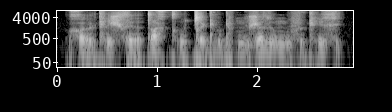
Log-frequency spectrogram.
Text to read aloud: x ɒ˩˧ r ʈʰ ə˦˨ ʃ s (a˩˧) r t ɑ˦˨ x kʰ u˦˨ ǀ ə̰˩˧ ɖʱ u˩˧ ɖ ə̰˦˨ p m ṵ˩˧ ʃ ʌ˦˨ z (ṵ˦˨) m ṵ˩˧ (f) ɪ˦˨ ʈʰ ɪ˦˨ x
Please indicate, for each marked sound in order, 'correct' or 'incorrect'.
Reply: incorrect: ə˩˧, correct, correct

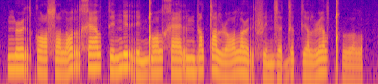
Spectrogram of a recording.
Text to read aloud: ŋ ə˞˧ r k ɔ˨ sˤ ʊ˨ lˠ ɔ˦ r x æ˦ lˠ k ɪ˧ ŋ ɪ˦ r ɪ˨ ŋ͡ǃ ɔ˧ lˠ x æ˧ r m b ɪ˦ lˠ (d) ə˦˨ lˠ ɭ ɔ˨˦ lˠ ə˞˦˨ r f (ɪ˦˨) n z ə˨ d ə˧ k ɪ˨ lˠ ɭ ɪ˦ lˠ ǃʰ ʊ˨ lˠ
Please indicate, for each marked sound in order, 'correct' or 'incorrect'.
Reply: incorrect: tˤ, incorrect: ɪ˨

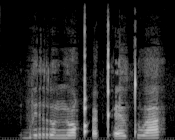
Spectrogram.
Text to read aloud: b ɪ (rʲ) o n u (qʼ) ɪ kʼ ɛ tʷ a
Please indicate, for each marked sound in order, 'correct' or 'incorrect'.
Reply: incorrect: r, correct

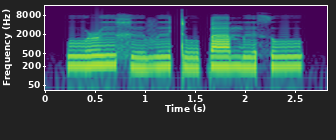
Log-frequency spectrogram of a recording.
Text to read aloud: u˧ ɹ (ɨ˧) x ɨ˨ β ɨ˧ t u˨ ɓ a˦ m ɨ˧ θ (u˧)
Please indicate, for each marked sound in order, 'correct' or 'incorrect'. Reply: incorrect: ɨ˦, incorrect: u˦

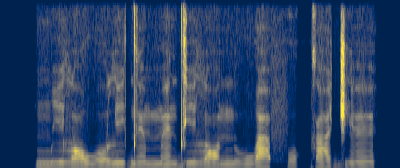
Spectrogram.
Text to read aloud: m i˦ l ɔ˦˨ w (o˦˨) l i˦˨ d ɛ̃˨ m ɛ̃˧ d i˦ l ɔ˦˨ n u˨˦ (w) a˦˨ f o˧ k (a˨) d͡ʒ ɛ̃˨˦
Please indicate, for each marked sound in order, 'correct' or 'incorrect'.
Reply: incorrect: o˨˦, correct, correct

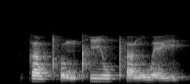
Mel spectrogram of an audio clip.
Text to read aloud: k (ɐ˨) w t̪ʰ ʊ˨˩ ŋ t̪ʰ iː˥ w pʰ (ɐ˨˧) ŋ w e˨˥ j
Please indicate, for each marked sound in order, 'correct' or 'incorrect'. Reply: incorrect: ɐ˥, incorrect: ɐ˨˥

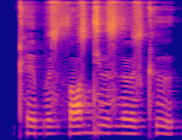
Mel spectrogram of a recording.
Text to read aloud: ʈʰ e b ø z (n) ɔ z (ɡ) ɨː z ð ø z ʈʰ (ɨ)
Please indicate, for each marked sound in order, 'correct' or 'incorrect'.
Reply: incorrect: θ, incorrect: dʲ, correct

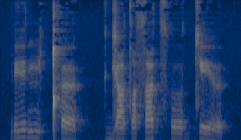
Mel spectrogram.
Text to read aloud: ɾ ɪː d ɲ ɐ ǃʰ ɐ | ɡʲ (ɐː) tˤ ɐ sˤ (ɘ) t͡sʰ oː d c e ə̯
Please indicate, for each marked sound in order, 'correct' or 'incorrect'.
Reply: correct, incorrect: ɛ

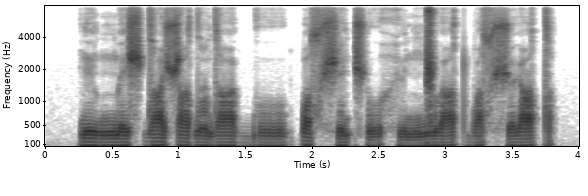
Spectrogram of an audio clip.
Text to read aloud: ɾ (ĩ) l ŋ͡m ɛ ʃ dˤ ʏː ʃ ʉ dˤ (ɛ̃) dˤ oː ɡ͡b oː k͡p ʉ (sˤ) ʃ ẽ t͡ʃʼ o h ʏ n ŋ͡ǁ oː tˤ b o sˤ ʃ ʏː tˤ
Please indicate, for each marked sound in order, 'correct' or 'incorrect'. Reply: incorrect: ẽ, correct, correct

